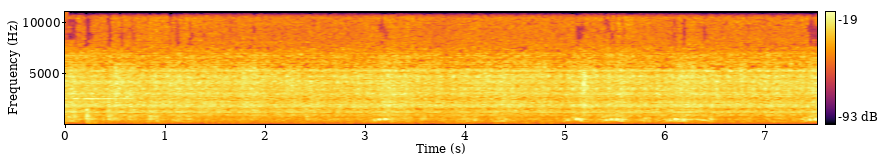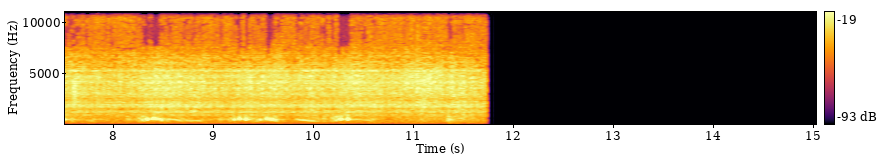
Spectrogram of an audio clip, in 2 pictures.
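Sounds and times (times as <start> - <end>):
pigeons cooing: 0.0 - 1.6, 2.2 - 11.7
steady background hiss: 0.0 - 11.7.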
